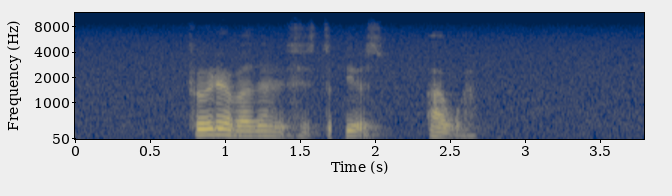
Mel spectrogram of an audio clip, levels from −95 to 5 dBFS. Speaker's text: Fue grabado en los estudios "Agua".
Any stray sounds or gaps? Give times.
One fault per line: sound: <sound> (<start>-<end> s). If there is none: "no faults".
sound: dropout (1.7-1.8 s)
